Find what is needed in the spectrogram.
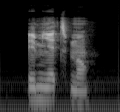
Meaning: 1. crumbling (e.g. of bread, forming into crumbs) 2. eating away, erosion
- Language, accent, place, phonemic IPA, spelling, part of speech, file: French, France, Lyon, /e.mjɛt.mɑ̃/, émiettement, noun, LL-Q150 (fra)-émiettement.wav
